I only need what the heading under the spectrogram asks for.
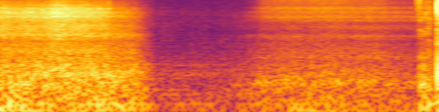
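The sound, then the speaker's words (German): Slow, calm breathing with hands resting on the lower belly: a long airy breath, a short quiet pause, then a softer drawn-out breath, all faint and without talk. “Und dann ist es ganz gut, wenn ich ungemerkt mir meine Hände auf meinen Unterbauch lege, das merkt ja keiner, und dann ganz in Ruhe ein- und ausatmen”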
